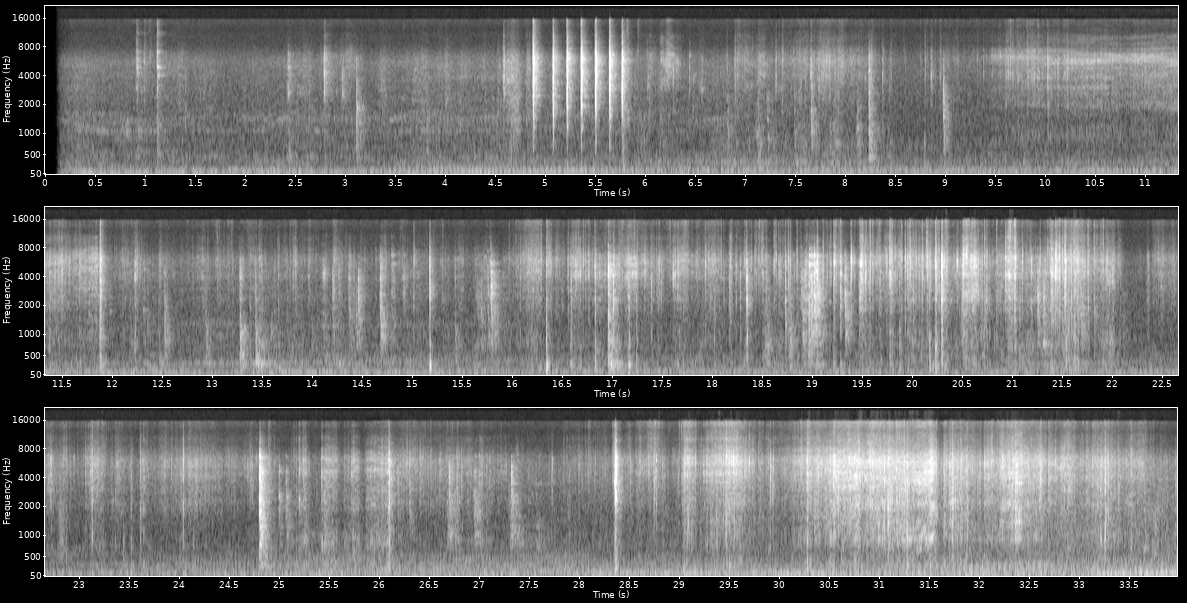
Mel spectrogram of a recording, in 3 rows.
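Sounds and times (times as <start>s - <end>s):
sharp clicks: 4.8s - 6.0s
plastic packaging rustling: 5.8s - 33.9s
clicks and knocks of packaging: 11.9s - 25.4s.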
